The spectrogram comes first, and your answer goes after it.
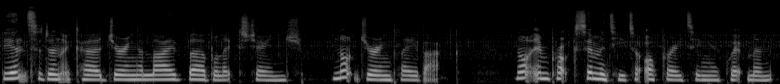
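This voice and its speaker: A woman acting as a precise, rational researcher with a soft, mellow, fairly high voice. She gives formal, restrained testimony in the manner of found-audio horror. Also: steady tone, moderate pace, lightly acted. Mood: controlled, uneasy. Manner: formal, careful, clinical, restrained.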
